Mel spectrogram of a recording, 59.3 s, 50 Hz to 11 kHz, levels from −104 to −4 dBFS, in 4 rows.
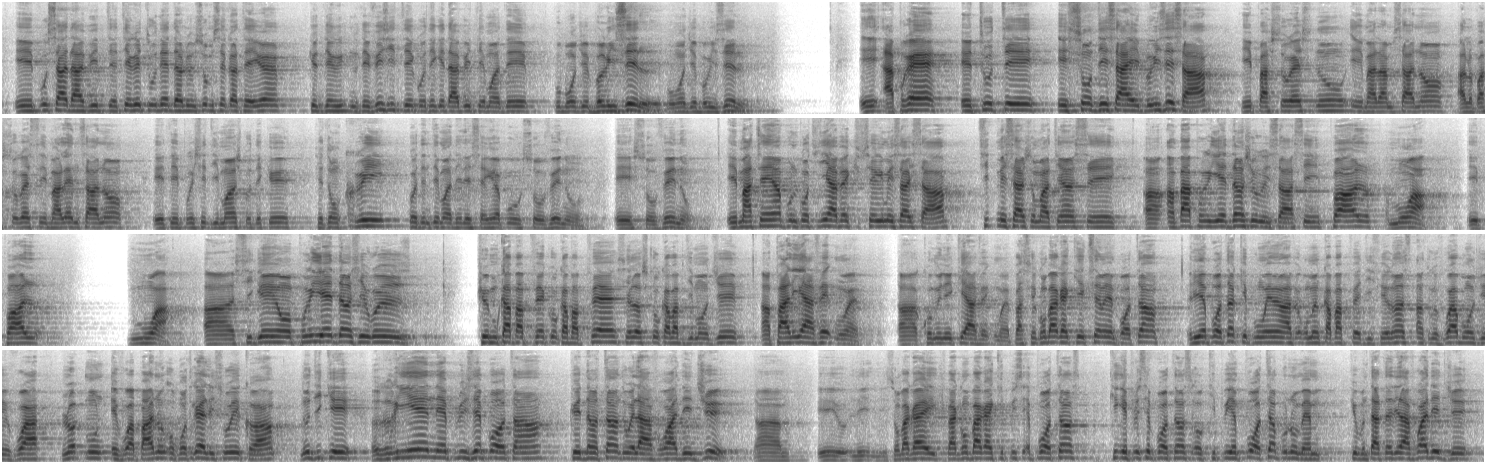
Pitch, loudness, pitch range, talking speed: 155 Hz, -28 LUFS, 140-170 Hz, 185 wpm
